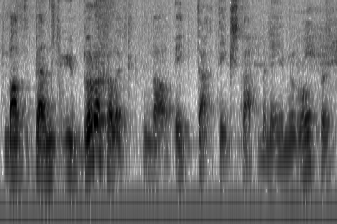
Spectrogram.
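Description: A man's voice: medium pitch, lively intonation, normal speed, mellow, slight background noise, close to an everyday voice. An actor playing a chatty, wry middle-aged man who teases his brother in a naturalistic radio play. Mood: chatty, amused. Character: teasing, chatty middle-aged brother named Freek, recovering drinker.

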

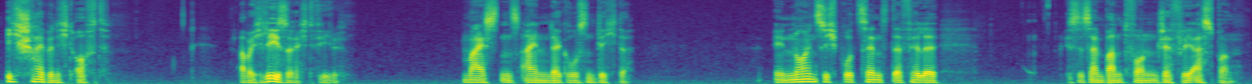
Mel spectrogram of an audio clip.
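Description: A courtly, insistent literary journalist in a 1960s radio drama. His voice is very low and the sound is close and dry. He speaks with formal gallantry, always gently pressing for more. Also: measured pace, long pauses, no room sound, full character voice. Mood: gallant, conversational. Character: courtly, persuasive male literary journalist, eagerly probing. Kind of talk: 1960 German radio play acting.

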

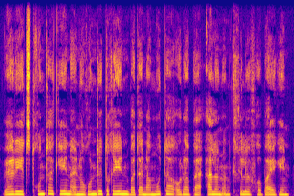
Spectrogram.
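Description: A woman's voice: mid-range voice, little pitch movement, quick pace, warm tone, no echo, studio quality, lightly acted. An actress playing an impulsive, hurt young woman in love, reading her note in a radio drama, intimate and plaintive. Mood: hurt, longing.

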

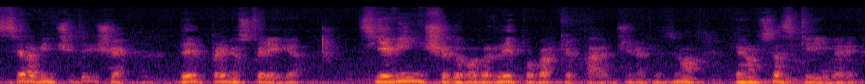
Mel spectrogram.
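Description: Older man speaking emphatically, echoey and distant. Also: on the low side. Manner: emphatic, polemical, repeats words for emphasis. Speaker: independent publisher. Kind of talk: impromptu speech at a literary book presentation. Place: live book presentation at a festival event. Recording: distant mic, echoey, noisy ambience.

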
